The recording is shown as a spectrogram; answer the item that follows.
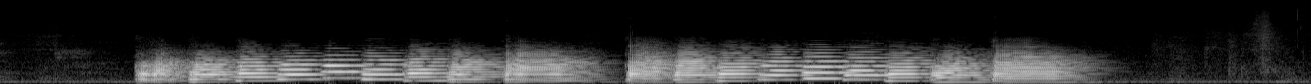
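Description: Trombone with its slide held in one position, playing the notes of its harmonic series: two runs, each stepping up through the separate notes and back down, with a short gap between them. Only certain notes sound, with nothing in between.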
